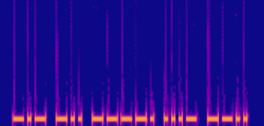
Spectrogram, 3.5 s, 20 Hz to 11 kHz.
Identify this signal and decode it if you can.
Morse code, heard as a keyed tone, about 25 wpm, 700 Hz. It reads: KD9VZ
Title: USA Callsign DE Callsign - 5 Characters - 25wpm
